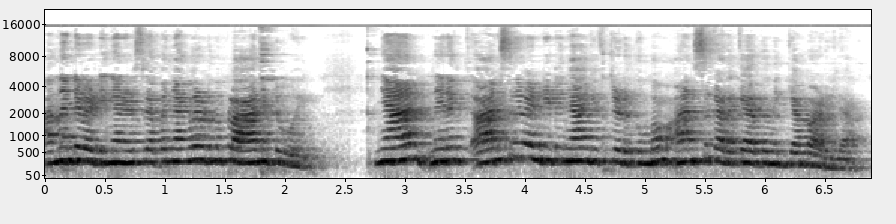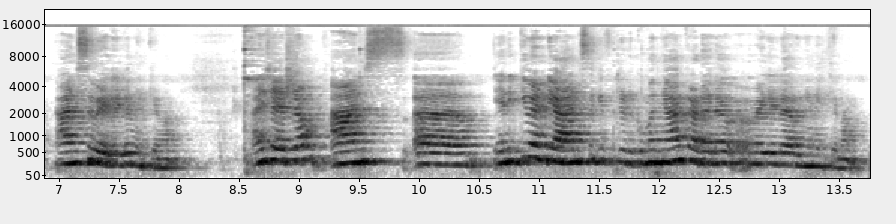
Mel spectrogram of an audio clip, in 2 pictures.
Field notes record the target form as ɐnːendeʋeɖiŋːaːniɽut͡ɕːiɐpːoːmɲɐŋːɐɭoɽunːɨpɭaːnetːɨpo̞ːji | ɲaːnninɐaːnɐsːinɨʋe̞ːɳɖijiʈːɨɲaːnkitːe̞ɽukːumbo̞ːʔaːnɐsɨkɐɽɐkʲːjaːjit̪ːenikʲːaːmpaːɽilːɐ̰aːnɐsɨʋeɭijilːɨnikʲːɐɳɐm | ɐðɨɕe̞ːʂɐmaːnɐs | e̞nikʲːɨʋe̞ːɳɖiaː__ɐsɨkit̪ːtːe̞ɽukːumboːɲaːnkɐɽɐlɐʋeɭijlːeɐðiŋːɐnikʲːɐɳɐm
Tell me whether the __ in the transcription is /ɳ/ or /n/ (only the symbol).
n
